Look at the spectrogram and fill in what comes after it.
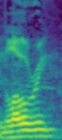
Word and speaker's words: Lowry: Now, I've been told you pronounce his name Lowry, so we got to make sure we get that right.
